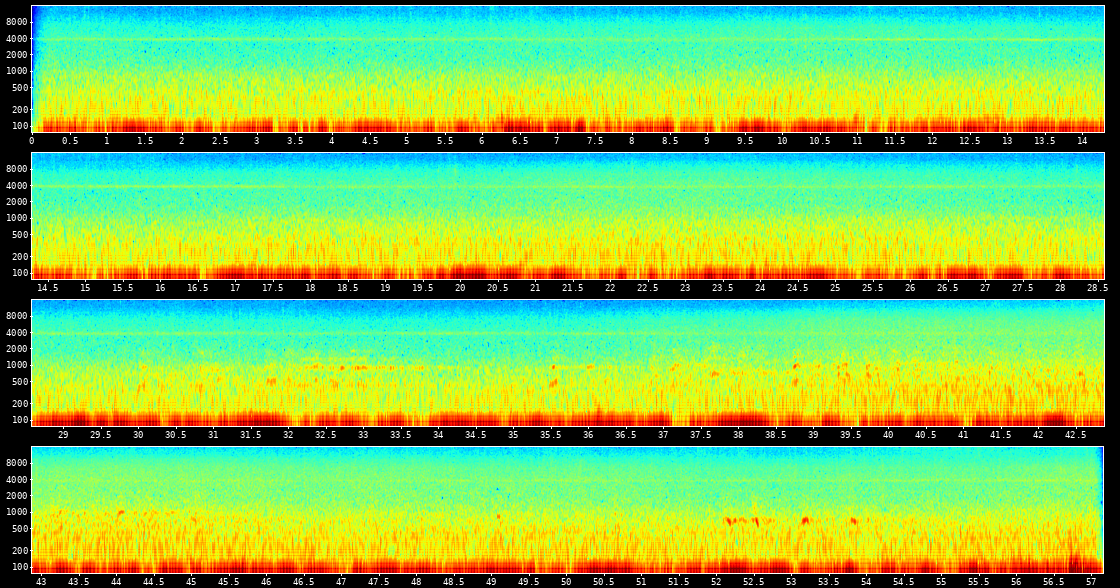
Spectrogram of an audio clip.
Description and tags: This is a recording of ambient sound on a farm/horse ranch.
